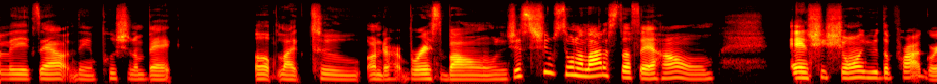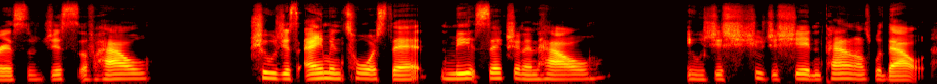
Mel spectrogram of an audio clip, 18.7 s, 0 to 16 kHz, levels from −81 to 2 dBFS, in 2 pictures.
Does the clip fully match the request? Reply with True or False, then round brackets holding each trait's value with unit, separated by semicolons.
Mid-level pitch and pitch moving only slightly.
False (170 Hz; 3.1 semitones)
